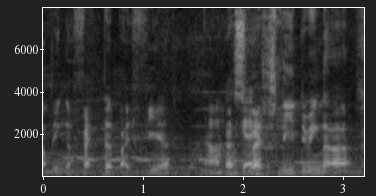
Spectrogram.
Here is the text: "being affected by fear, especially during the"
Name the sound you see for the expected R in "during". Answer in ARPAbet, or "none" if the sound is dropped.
none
